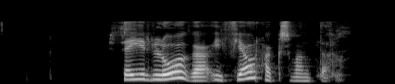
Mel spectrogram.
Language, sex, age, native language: Icelandic, male, 30-39, Icelandic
